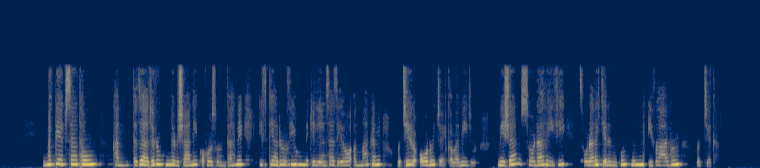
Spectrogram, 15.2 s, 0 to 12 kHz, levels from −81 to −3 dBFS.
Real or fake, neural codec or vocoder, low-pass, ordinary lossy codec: fake; codec, 16 kHz, 0.5 kbps, X-Codec, HuBERT features, trained on balanced general audio; 7.2 kHz; AAC, 48 kbps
